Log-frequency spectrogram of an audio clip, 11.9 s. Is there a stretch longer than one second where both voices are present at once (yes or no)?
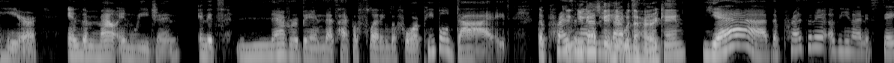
yes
